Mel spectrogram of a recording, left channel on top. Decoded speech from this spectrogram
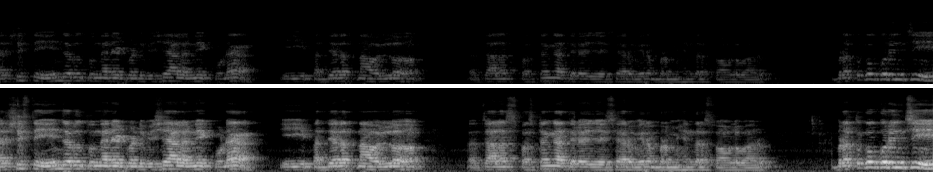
ఏం జరుగుతుంది అనేటువంటి విషయాలన్నీ కూడా ఈ పద్యరత్నావళిలో చాలా స్పష్టంగా తెలియజేశారు వీరబ్రహ్మేంద్ర స్వాముల వారు. బ్రతుకు గురించి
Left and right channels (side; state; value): left; quieter; 25.1 dB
